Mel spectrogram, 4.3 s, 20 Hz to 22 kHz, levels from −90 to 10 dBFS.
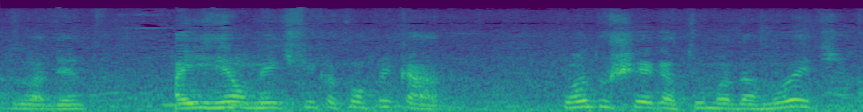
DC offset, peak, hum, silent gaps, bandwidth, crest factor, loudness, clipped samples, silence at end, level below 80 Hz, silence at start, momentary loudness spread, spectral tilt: under 0.1%; -2 dBFS; none; none; 16.5 kHz; 16 dB; -18 LUFS; under 0.1%; 0 s; -36 dBFS; 0 s; 10 LU; -7 dB/octave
